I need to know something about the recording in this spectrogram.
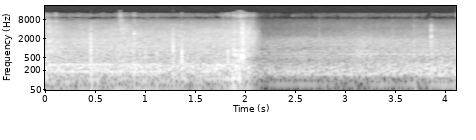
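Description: Road traffic on the street outside, a steady rushing noise with a low hum, cut off suddenly about halfway through. After it there is quieter room tone.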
